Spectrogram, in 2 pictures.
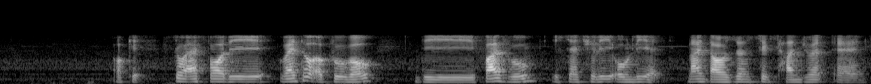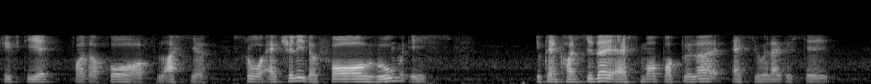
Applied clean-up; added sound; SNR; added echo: none; none; none; none.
